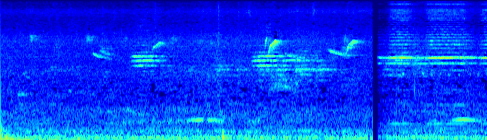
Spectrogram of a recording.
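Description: Small birds chirping, short rising calls every second or so, over a low wind rumble on the microphone. After a sudden cut near the end, a steady high-pitched tone.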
